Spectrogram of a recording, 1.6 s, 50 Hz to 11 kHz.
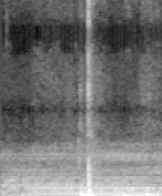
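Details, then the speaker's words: Mini fridge (HNSE05SSRF) not cooling, compressor jumped on with a wire past a suspected dead start relay; soft click then steady low hum with refrigerant flowing, no rattle, compressor runs healthy. "hopefully you can hear it compressor's running 72 you can hear the refrigerant flowing"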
